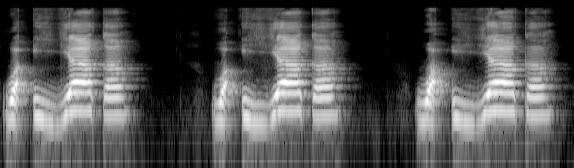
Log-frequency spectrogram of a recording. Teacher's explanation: से जाहिर कर कर पढ़ेंगे व साफ आवाज में व इयाका इयाका के हमजा को भी अच्छी तरीके से हल्का सा झटका देकर हम पढ़ेंगे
